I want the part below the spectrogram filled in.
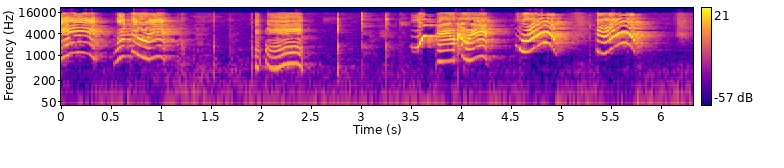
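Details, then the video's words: Talking pet parrot repeating squeaky, nasal, wave-like syllables in a steady series, with light clicks between the louder phrases. "Talking parrot || mitthu mitthu || tota || Bolne wala tota"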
